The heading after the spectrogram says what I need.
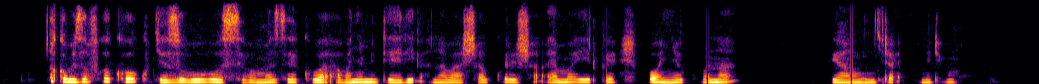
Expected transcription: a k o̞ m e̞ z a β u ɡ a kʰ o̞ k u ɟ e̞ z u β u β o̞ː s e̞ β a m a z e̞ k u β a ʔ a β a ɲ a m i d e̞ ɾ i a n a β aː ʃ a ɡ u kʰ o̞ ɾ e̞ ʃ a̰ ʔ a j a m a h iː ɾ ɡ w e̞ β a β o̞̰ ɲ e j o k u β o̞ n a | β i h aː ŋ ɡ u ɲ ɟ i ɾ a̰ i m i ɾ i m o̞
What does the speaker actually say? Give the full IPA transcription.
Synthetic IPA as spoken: a k o̞ m e̞ z a v u ɡ a kʰ o̞ k u ɟ e̞ z u β u β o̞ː s e̞ β a m a z e̞ k u β a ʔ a β a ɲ a m i d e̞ ɾ i a n a β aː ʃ a ɡ u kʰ o̞ ɾ e̞ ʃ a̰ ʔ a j a m a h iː ɾ ɡ w e̞ β a β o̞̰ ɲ e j o k u β o̞ n a | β i h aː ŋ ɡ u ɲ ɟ i ɾ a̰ i m i ɾ i m o̞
